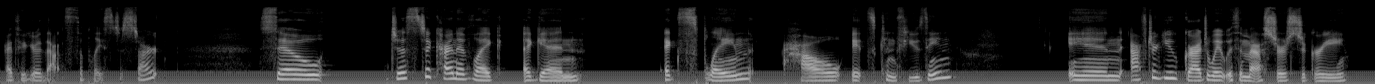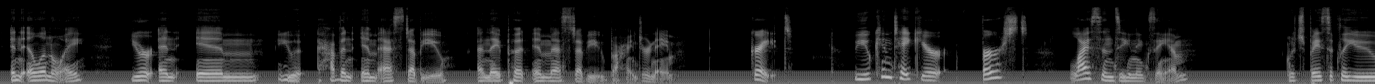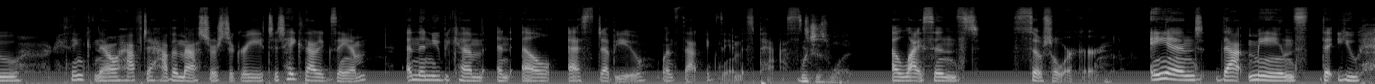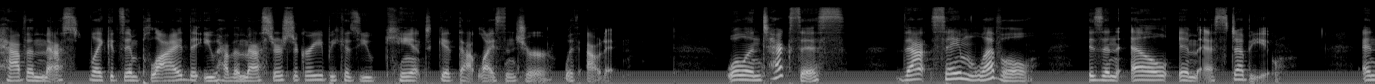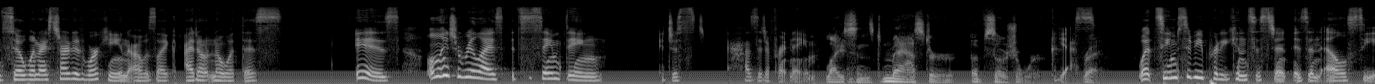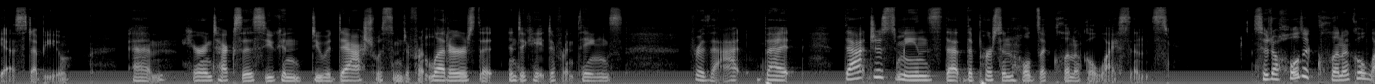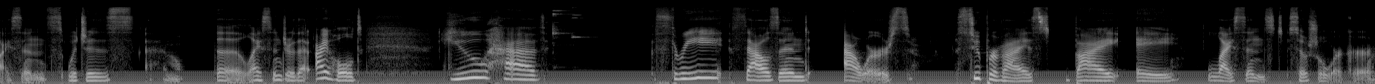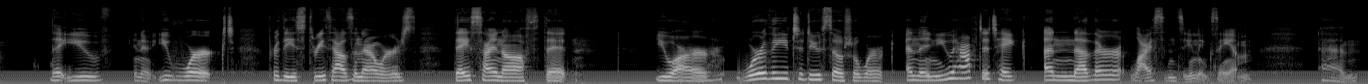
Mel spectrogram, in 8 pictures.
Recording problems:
electrical hum; faint; throughout; 50 Hz, 25 dB below the speech
doorbell; faint; at 1:28; peak 15 dB below the speech

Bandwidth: 15 kHz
